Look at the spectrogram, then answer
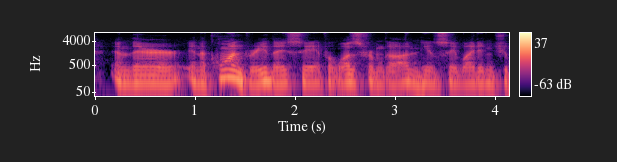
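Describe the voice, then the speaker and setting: A man with a fairly low pitch and ordinary pitch variation speaks at a moderate pace in a very clean recording with a silent background. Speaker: Episcopal priest. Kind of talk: bible study talk. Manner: many hesitations (uh, um).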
